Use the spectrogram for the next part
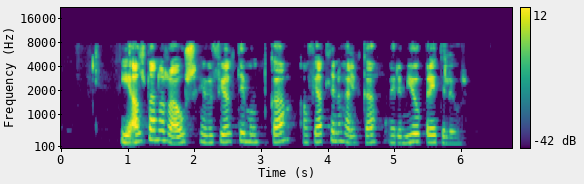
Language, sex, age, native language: Icelandic, female, 50-59, Icelandic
